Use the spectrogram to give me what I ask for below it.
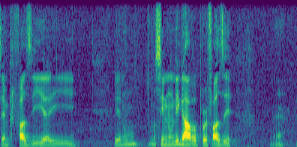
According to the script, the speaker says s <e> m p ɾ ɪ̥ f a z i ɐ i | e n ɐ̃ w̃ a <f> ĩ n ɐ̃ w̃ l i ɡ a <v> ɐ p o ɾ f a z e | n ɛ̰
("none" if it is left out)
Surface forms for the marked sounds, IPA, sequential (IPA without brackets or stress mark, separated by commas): ẽ, s, v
